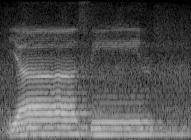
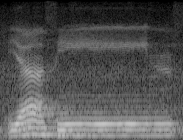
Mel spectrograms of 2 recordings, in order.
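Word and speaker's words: يس: യാസീൻ തുടങ്ങട്ടെ യാസീൻ ഓക്കേ ഇവിടെ യാസീൻ ഇങ്ങനെയല്ല യാസീൻ ഇതാണ് യാ ഒരൊറ്റ അലിഫിന്റെ ഖദറും സീൻ എന്നുള്ളത് മൂന്ന് അലിഫിന്റെ ഖദറും യാസീൻ ഖുർആനിൽ മാഷാ അള്ളാ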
